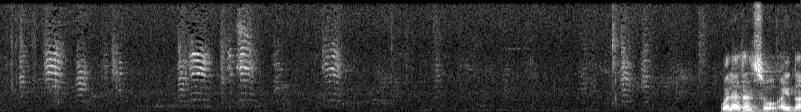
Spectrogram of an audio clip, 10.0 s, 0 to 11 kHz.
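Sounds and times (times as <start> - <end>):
finch chirping: 0.1 - 4.5, 7.5 - 8.8.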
